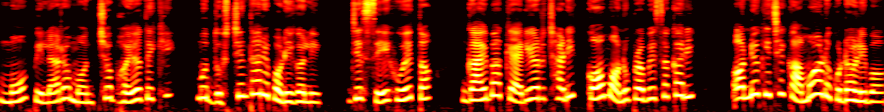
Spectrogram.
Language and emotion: Odia, fearful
